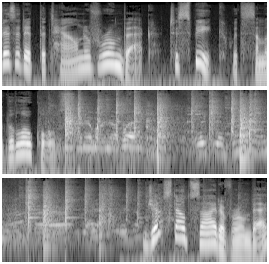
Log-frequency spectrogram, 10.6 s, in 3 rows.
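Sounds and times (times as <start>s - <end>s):
speech: 0.0s - 5.5s, 6.2s - 7.2s, 8.9s - 10.5s
blacksmiths hammering old metal: 4.1s - 10.5s.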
